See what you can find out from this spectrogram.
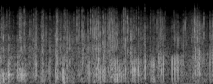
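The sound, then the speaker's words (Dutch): A sturdy bag of kimchi-flavoured crisps is opened with dense, crackling crinkles of plastic that rustle steadily for a couple of seconds, bright and fairly loud, with no voices. “Zal ik hem maar openmaken? Ja joh, want we hebben de zak al besproken, denk ik.”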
